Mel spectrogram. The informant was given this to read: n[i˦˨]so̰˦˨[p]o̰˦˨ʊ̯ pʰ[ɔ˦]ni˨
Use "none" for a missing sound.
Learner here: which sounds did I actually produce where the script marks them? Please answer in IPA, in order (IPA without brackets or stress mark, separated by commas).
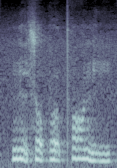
ĩ˦˨, p, ɔ˦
